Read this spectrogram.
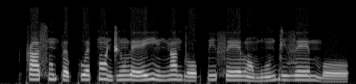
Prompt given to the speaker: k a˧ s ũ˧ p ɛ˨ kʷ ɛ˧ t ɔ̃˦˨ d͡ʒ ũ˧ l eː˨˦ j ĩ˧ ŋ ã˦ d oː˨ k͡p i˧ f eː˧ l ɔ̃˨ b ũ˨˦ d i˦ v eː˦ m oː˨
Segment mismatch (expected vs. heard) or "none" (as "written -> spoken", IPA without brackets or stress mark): none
